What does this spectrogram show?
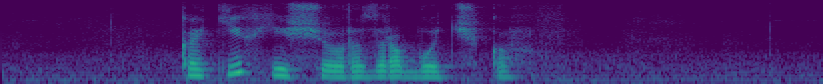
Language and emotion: Russian, neutral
